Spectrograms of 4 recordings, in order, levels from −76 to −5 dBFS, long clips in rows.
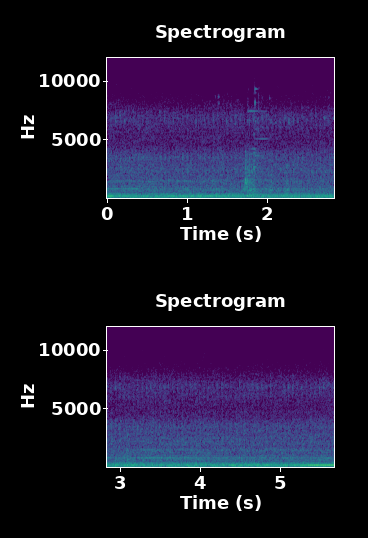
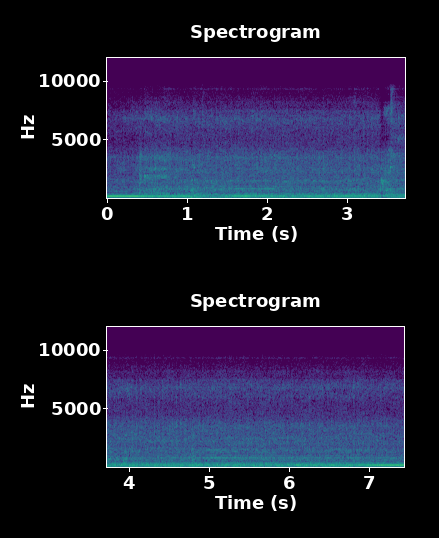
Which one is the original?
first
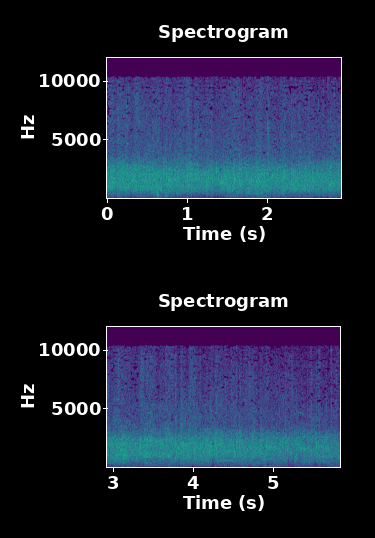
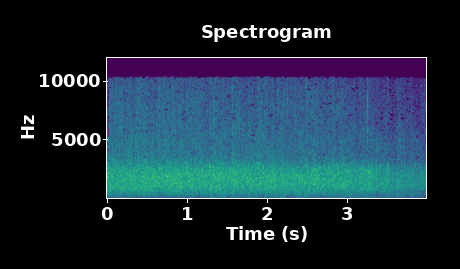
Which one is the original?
second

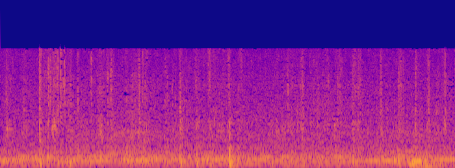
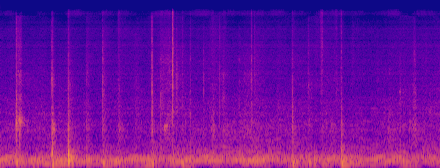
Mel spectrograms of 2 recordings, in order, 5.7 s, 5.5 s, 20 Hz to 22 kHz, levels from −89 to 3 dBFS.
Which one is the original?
first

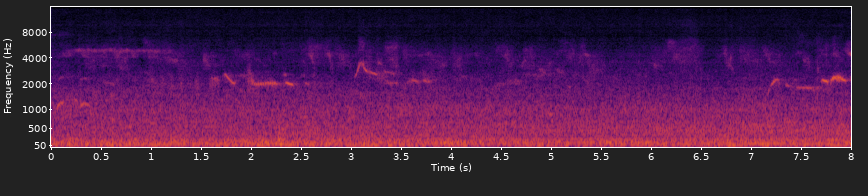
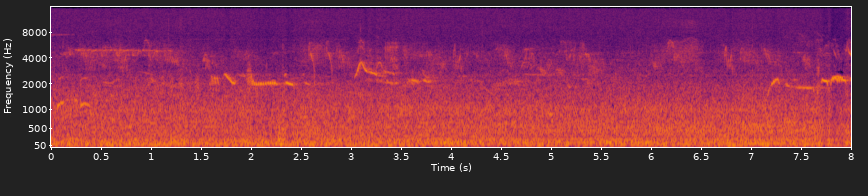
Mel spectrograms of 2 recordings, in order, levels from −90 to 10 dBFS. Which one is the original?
second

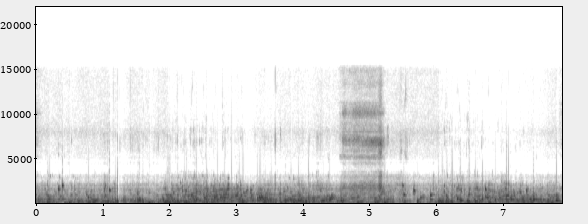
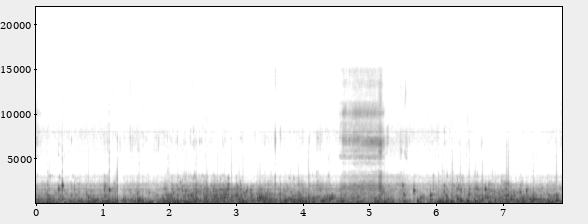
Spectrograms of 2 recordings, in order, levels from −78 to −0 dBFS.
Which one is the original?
first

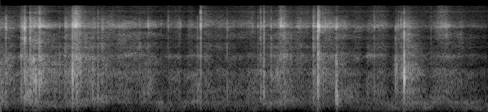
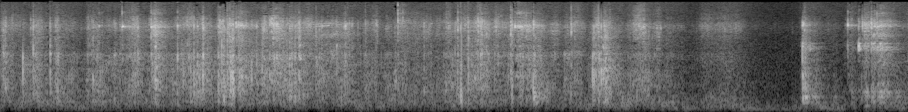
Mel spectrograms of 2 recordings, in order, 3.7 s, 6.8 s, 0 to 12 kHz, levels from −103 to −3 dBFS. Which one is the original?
second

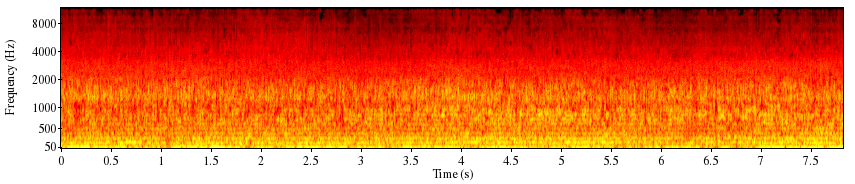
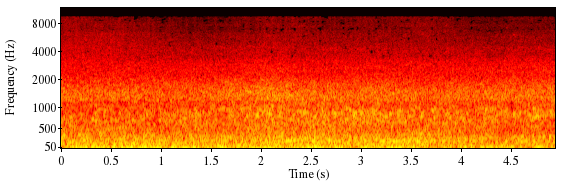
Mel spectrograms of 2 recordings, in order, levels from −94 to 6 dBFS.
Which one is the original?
second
